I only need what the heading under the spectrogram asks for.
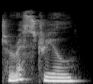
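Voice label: "terrestrial", English, British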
